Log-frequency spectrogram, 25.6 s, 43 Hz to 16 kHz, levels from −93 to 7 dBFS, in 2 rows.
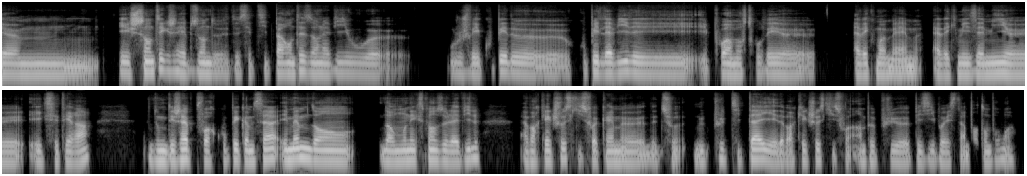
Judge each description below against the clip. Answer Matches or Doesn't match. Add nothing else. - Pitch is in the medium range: Doesn't match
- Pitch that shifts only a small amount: Matches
